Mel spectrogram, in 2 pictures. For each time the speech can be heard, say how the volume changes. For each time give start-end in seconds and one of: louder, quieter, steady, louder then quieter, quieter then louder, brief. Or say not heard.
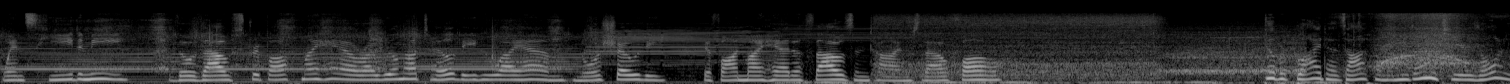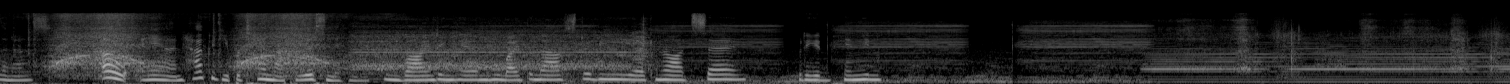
0.0-10.1 steady
12.7-23.9 steady.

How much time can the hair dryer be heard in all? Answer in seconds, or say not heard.
13 s.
